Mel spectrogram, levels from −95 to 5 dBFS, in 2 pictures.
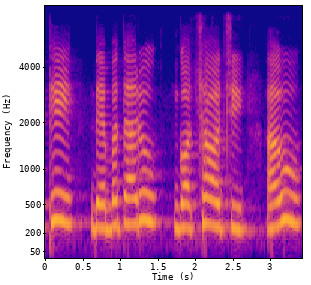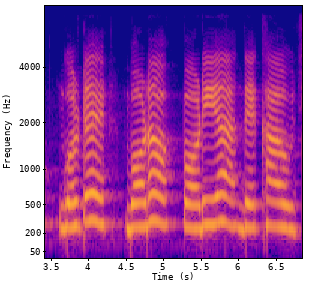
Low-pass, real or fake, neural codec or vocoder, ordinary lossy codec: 7.2 kHz; real; none; none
